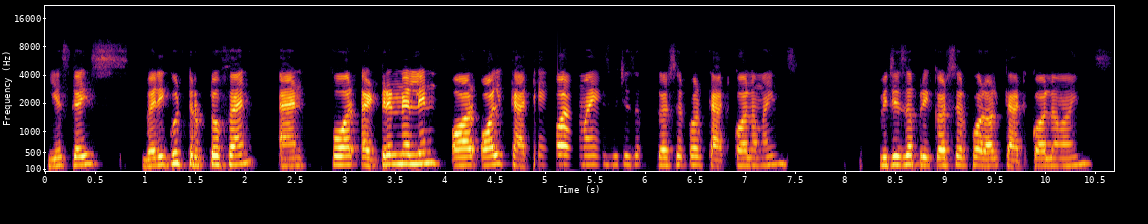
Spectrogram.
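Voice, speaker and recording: A woman's voice: mid-range voice, fairly even intonation, moderate pace, fairly bright tone, no echo, highs cut off. A woman with an Indian accent teaching an interactive online class, quizzing and praising students and switching between English and Hindi.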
